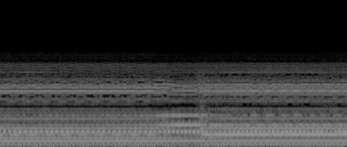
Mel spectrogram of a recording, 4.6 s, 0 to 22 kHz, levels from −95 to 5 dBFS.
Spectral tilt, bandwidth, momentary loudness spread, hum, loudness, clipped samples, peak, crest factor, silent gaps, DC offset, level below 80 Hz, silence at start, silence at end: -6 dB/octave; 5 kHz; 2 LU; none; -37 LUFS; under 0.1%; -26 dBFS; 10 dB; none; under 0.1%; -54 dBFS; 0 s; 0 s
